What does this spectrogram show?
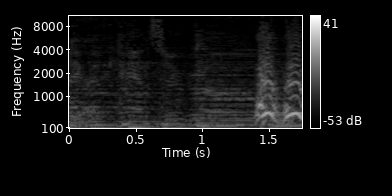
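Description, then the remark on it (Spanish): A dog gives two loud, sharp barks in quick succession, after a stretch of low background hum. “¿Me escuchas, perro?”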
